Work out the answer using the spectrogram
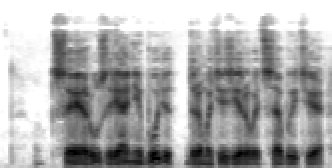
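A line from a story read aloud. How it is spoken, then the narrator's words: Plain. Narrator (Russian): сказал Эллиот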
